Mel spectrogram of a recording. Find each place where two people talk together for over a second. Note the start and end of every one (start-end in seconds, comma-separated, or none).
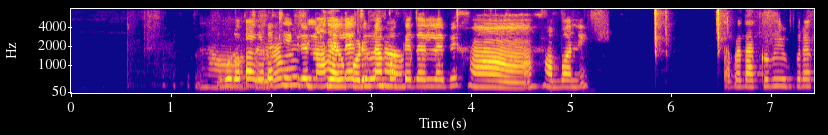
1.6-3.4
